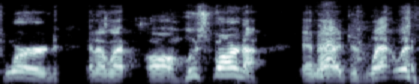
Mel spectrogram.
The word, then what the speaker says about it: Husqvarna: new robotic mower, it's in English, but the pronunciation is 100%. Cool. It's Husqvarna.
